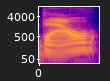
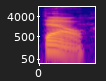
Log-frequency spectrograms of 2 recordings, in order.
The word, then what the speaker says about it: Dal: him Doll instead of Dal, and so like every time I say his name, I have to like pause and think and remind myself. Yeah, Yeah. like it rhymes with Weird Al, like Dal or I Mel wanted from to Firefly.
